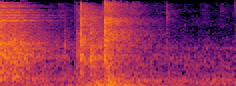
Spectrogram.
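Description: A wooden door being handled: a clatter at the start that fades, then two quick knocks about a second in.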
